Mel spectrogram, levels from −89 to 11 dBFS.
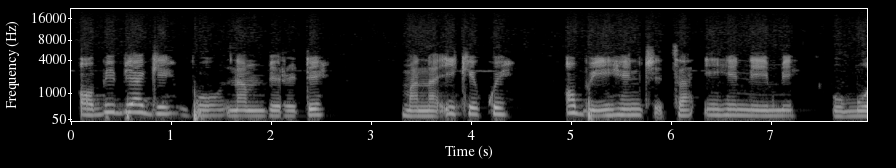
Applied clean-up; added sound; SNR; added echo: classical method spectral subtraction.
